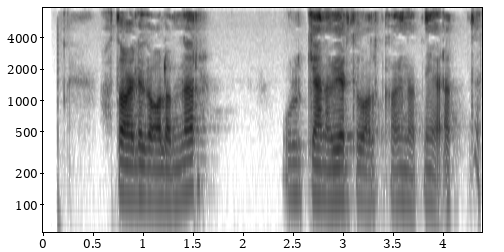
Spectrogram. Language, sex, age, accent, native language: Uzbek, male, 25-34, Surxondaryo, Uzbek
